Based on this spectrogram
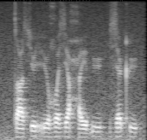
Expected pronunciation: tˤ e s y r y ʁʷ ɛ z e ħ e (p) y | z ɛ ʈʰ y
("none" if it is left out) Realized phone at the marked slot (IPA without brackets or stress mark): ɓ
